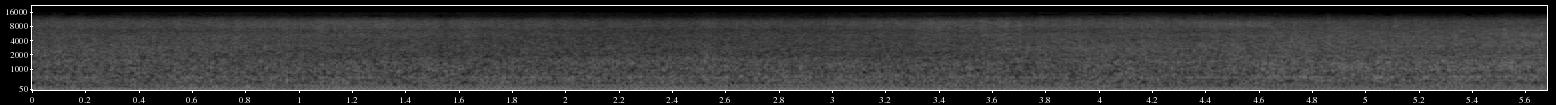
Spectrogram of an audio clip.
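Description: Steady rain falling, an even hiss, with a low hum underneath.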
